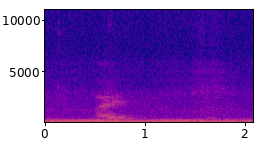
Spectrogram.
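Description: Steady low electrical buzz in the lecture-hall recording, with a faint snatch of a man's voice about half a second in.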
